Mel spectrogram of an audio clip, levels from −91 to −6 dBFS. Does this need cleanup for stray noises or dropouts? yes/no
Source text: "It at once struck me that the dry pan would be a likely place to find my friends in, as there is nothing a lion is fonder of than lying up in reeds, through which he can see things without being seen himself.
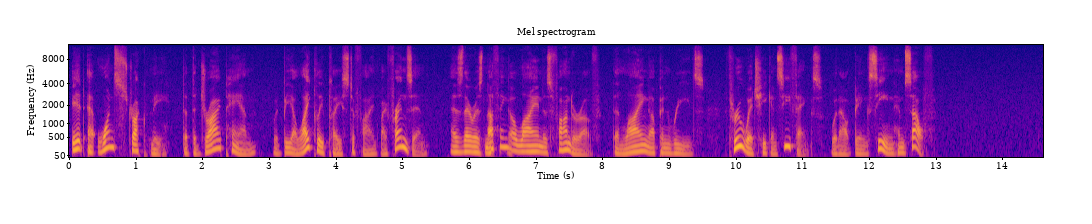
no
